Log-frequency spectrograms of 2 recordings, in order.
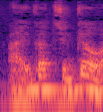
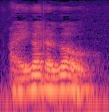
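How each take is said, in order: First: Both words 'got to' are said fully and separately. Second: 'Got to' blends into 'gotta' with a D-like sound. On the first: "Notice that I'm not saying I got to go" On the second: "I'm almost saying it with a D sound"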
